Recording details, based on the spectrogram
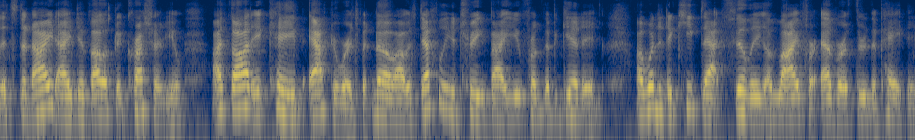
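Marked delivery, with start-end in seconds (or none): none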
